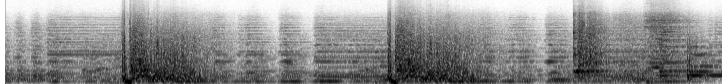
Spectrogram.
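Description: Three loud, booming cartoon firecracker blasts with sharp onsets, each trailing into a crackling, rumbling decay, separated by a few seconds of ringing tonal noise.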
